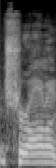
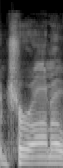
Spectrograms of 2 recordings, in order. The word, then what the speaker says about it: Toronto: Why do I say Toronto weird? because I don't say it like a lot of the uh New York fans to say Toronto. It's Toronto. That's how Toronto folks say it.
